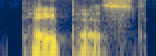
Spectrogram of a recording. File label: "papist", American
